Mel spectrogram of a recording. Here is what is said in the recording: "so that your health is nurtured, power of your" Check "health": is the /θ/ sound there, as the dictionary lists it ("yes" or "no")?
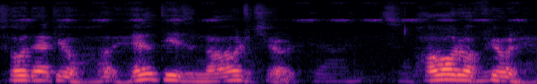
no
